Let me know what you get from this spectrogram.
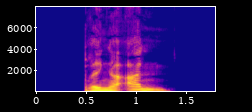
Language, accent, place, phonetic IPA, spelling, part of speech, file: German, Germany, Berlin, [ˌbʁɪŋə ˈan], bringe an, verb, De-bringe an.ogg
- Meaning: inflection of anbringen: 1. first-person singular present 2. first/third-person singular subjunctive I 3. singular imperative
